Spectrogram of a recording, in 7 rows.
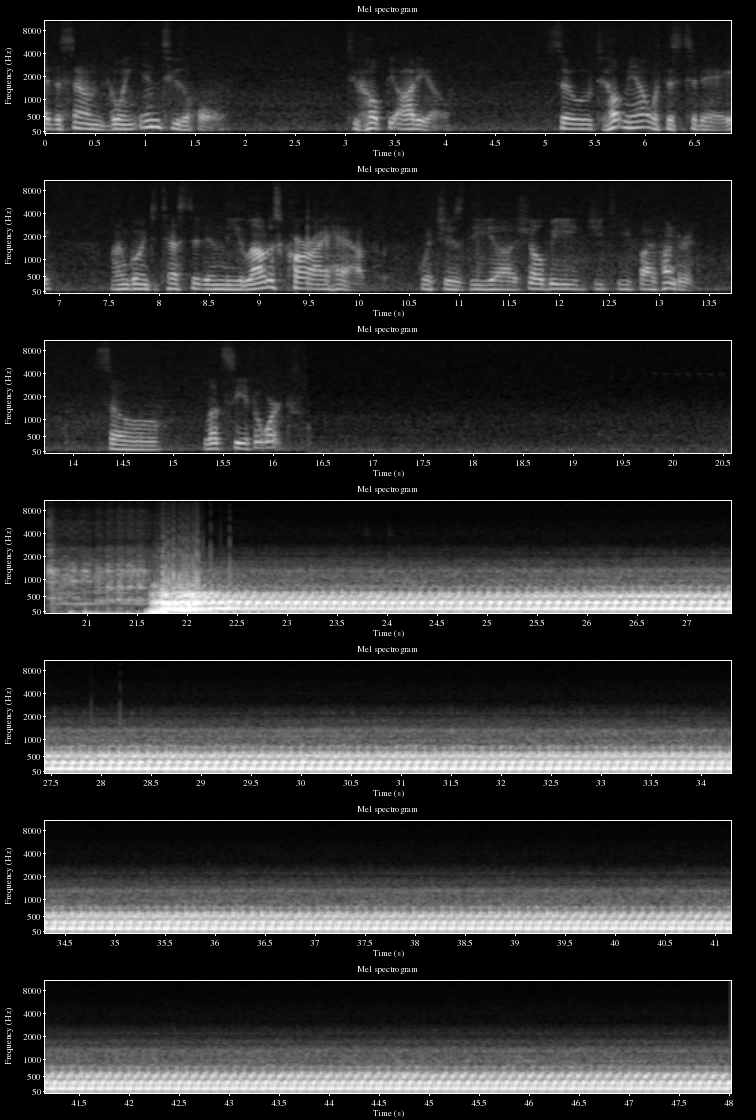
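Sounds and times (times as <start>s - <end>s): starter motor cranking: 20.6s - 22.1s
car engine revving and idling: 20.7s - 48.0s.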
